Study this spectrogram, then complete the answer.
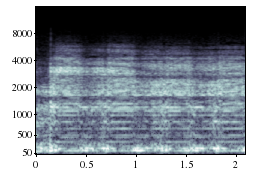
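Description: An electric guitar played through a Randall amp with a delay effect, a sustained, thick distorted tone with echoing repeats smearing the notes together, steady and loud with no talking.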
